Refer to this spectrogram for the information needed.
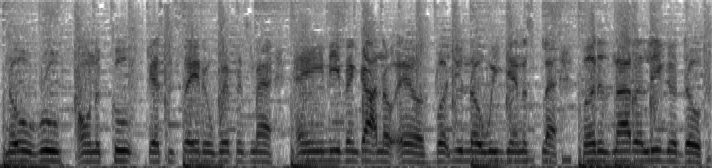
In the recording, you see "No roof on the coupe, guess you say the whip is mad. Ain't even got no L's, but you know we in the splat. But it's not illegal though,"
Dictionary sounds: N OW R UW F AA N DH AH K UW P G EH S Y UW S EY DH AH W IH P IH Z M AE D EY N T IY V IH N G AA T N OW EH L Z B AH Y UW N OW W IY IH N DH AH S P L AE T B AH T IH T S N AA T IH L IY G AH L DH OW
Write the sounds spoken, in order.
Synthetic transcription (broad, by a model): N OW R UW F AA N DH AH K UW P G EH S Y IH S EY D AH W IH P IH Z M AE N EY N T IY V IH N G AA T N OW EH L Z B AH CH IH N OW W IY IH N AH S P L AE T B AH T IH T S N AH T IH L IY G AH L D OW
